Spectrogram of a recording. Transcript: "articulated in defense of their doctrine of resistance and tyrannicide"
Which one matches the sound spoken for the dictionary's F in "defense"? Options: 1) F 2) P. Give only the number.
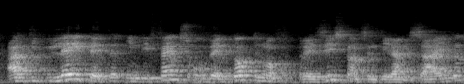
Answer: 1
